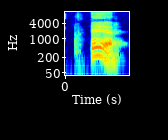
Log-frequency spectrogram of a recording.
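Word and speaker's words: heir: तो क्या होता है, ये एच नहीं साइलेंट है, एच को क्या करते हैं, साइलेंट कर दिया, तो साइलेंट कर दिया तो ई से शुरू हो गया, तो हमारा मामला वहीं सेट हो गया।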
